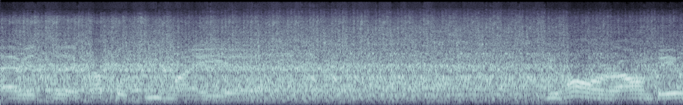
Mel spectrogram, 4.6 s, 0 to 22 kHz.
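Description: A Case International 7120 Magnum tractor engine running while coupled to a New Holland BR780 round baler, a loud steady droning rumble with a constant mechanical hum close by, and a voice faintly underneath.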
